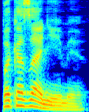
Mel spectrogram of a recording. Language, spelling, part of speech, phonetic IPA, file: Russian, показаниями, noun, [pəkɐˈzanʲɪjəmʲɪ], Ru-показаниями.ogg
- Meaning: instrumental plural of показа́ние (pokazánije)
